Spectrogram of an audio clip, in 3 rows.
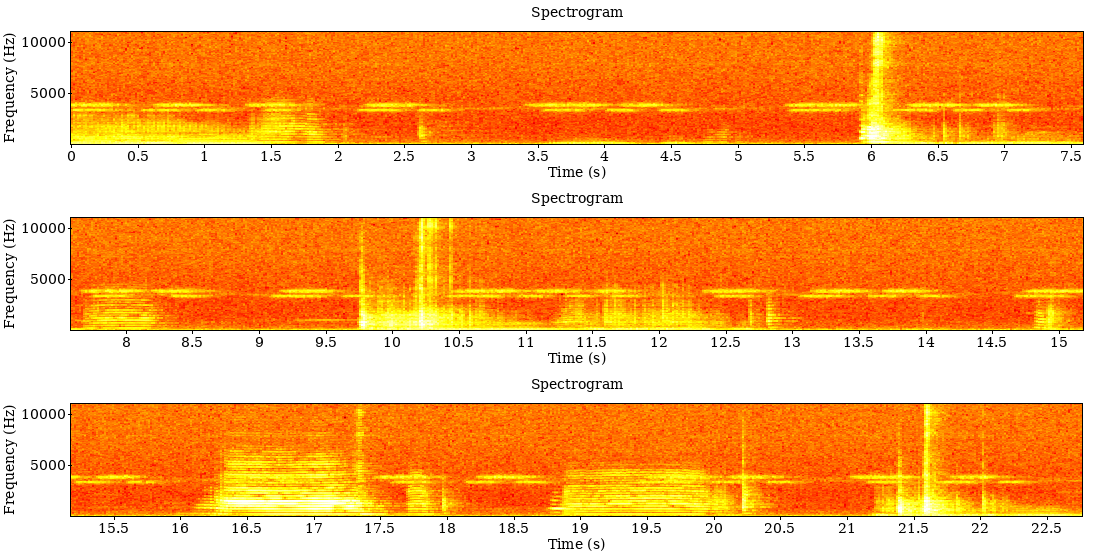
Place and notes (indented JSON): {
  "title": "Mladinska, Maribor, Slovenia - late night creaky lullaby for cricket/15/part 1",
  "date": "2012-08-24 21:25:00",
  "description": "cricket outside, exercising creaking with wooden doors inside",
  "latitude": "46.56",
  "longitude": "15.65",
  "altitude": "285",
  "timezone": "Europe/Ljubljana"
}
